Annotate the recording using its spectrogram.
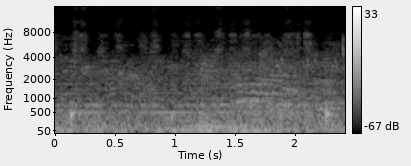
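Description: Faint sound of a marker pen writing a word on a whiteboard.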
